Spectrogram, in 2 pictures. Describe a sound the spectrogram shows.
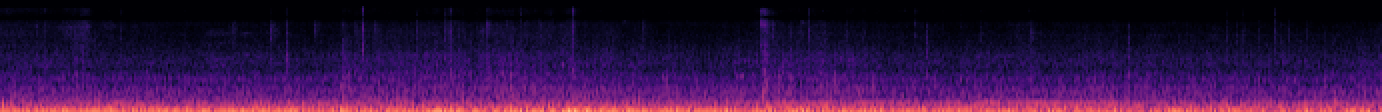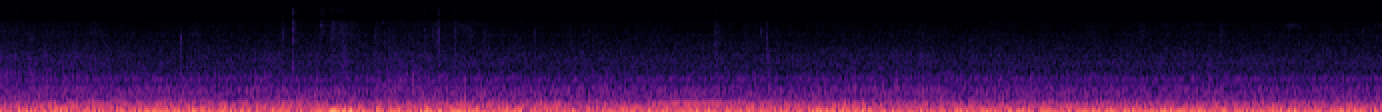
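Landing gear rumbles and thumps over the taxiway.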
